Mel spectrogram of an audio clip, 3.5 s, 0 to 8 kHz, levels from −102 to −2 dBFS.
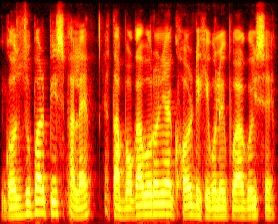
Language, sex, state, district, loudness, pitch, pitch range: Assamese, male, Assam, Kamrup Metropolitan, -15 LUFS, 120 Hz, 115-140 Hz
